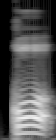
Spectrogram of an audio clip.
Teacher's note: Ini ada huruf qaf. Huruf qaf ketika berharokat fathah dibacanya bukan ka, tapi condong pada vokal O. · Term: huruf yang tebal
